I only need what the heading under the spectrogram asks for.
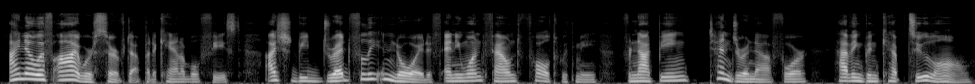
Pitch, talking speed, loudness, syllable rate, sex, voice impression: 145 Hz, 205 wpm, -20 LUFS, 5.2 syllables/s, male, masculine, slightly adult-like, fluent, slightly cool, refreshing, slightly sincere, slightly sweet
